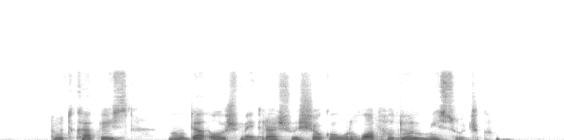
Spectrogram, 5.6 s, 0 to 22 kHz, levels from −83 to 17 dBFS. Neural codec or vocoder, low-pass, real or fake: codec, 24 kHz, 1 kbps, SNAC; 10.8 kHz; fake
